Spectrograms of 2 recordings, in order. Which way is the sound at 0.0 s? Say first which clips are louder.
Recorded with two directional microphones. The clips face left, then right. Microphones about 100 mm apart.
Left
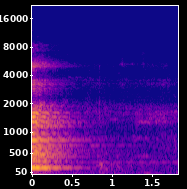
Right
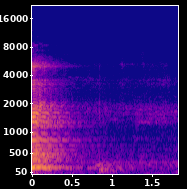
Left 5 dB; 35° left (ahead or behind).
